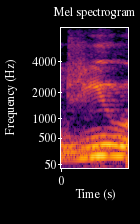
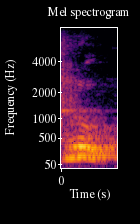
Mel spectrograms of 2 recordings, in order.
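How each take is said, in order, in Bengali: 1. শব্দটিতে স্বরধ্বনির আগে 'y' এর glide আছে। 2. শব্দটিতে সাধারণ 'oo' স্বরধ্বনি আছে, কোনো গ্লাইড নেই। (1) "অনেকে ড্রিউ বলে কারণ ড্রিউটা একটু উচ্চারণ রং" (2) "উচ্চারণ হবে ডিকশনারি ড্রু"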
